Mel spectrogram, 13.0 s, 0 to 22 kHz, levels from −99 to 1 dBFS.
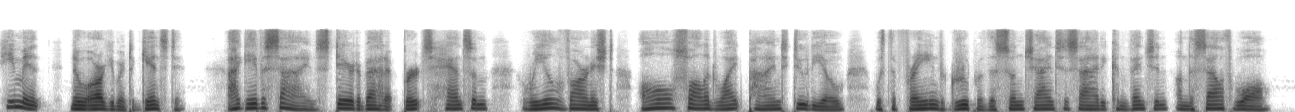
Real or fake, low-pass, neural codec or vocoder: fake; 7.2 kHz; codec, 16 kHz in and 24 kHz out, 0.8 kbps, FocalCodec, streaming, 65536 codes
